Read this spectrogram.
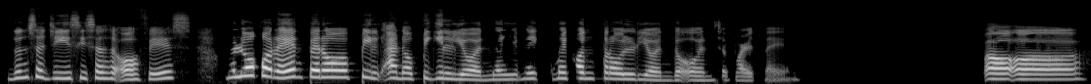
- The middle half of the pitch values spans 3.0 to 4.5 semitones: Yes, average, 4.2 semitones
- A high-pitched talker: Yes, very high, 260 Hz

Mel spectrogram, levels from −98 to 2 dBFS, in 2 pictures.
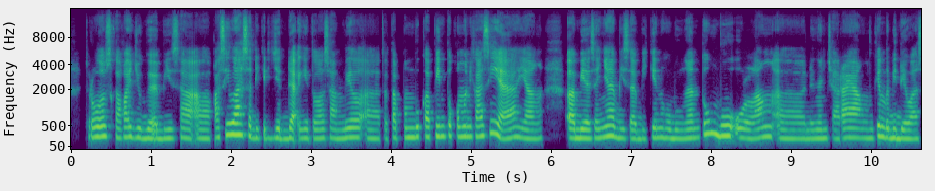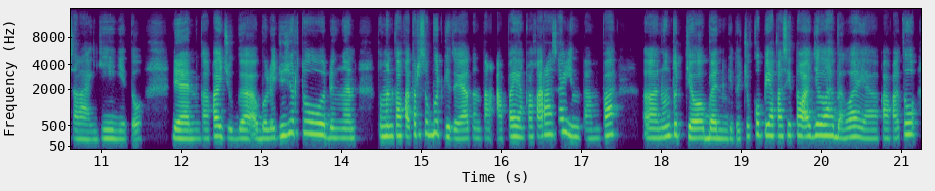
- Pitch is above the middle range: Yes, high, 210 Hz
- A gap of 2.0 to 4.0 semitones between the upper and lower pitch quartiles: Yes, average, 3.5 semitones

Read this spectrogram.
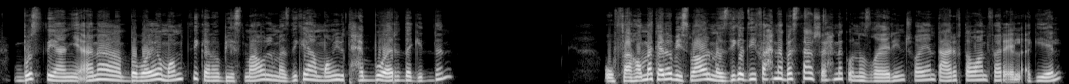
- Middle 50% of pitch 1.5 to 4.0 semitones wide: No, average, 4.5 semitones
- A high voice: Yes, high, 195 Hz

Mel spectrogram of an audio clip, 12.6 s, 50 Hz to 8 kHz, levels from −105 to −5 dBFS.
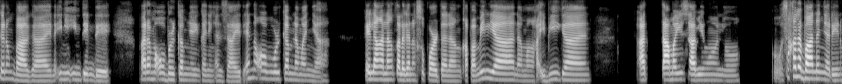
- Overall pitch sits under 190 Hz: No, high, 205 Hz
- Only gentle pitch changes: No, average, 3.5 semitones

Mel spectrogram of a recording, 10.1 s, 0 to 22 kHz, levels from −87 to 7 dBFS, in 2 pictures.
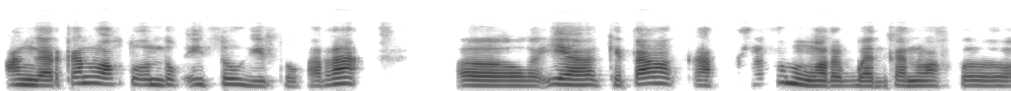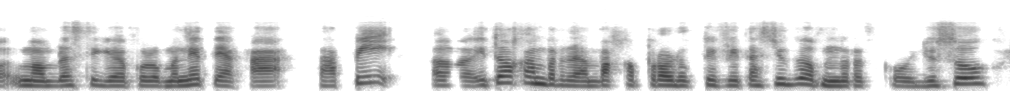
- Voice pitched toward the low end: No, medium, 185 Hz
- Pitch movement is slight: No, average, 4.2 semitones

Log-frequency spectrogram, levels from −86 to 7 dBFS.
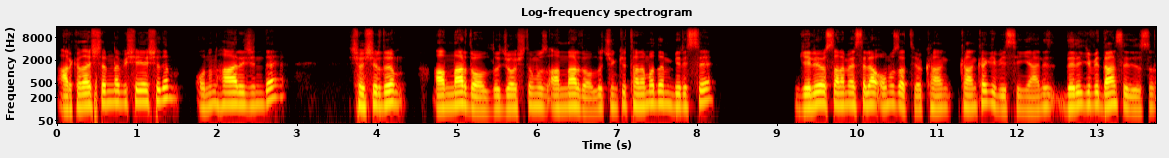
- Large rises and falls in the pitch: No, average, 2.9 semitones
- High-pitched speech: No, low, 130 Hz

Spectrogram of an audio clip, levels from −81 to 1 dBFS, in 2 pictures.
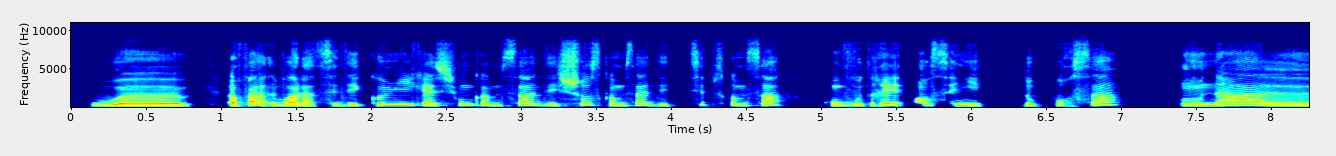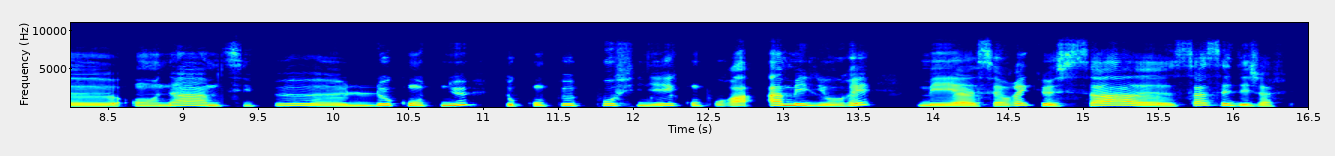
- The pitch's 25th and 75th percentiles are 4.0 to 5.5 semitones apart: Yes, average, 4.3 semitones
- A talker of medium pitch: No, high, 210 Hz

